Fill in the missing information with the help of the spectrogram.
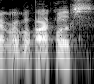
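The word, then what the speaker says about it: Robopocalypse: to and right filming Robo apocalypse am I saying that right yeah Robo apocalypse yeah it sounds like it's got too many syllables yeah he is like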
